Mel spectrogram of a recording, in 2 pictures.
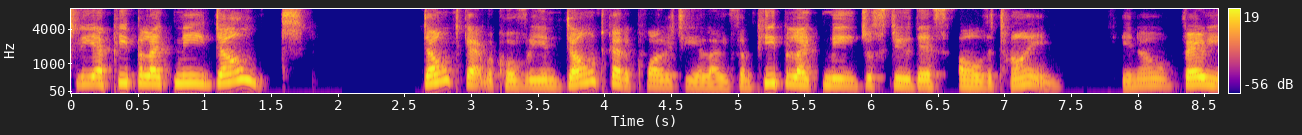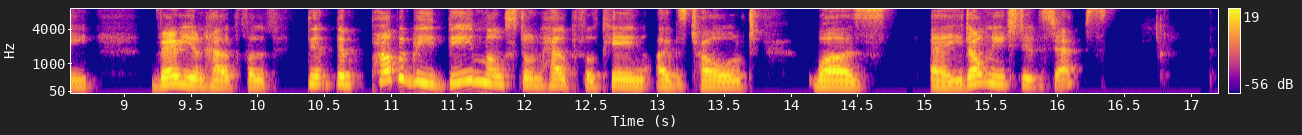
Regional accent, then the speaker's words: Dublin, Leinster, Ireland; Where I was from, I'm from the north side of Dublin, I'm from Cabra

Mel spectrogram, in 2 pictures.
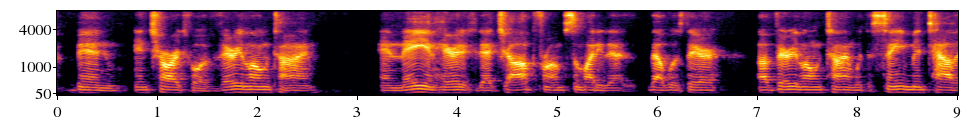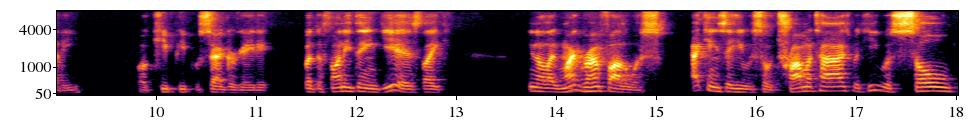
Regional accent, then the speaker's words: right outside Chicago, Indiana, United States; I'm from Indiana, right outside Chicago

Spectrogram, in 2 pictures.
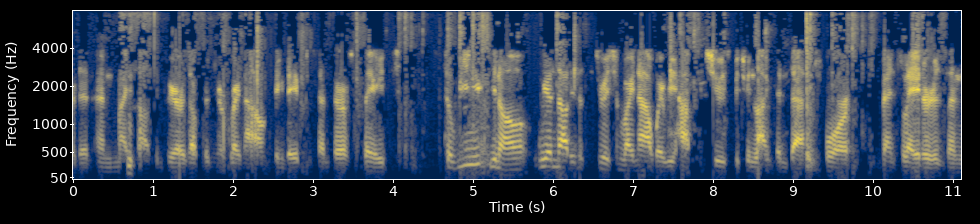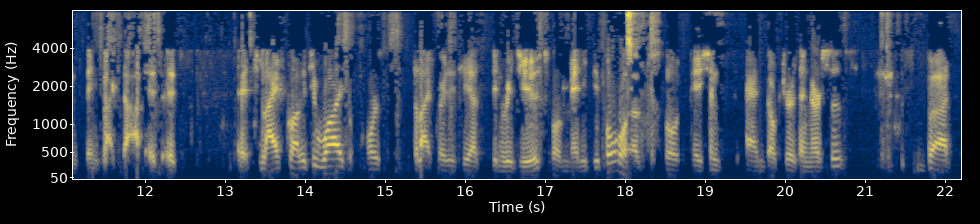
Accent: Fribourg, Switzerland; moved away as an adult; also born or lived in United States; I'm in Switzerland right now, in the town of Fribourg, which is my hometown

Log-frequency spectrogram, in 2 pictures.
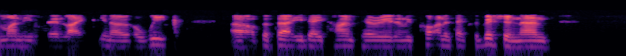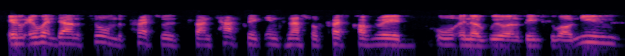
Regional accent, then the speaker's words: London, United Kingdom; we are born and raised in Southall.

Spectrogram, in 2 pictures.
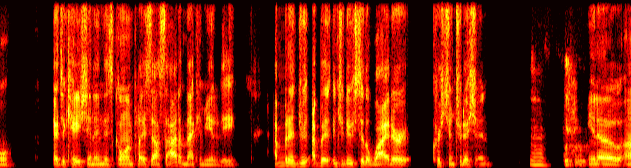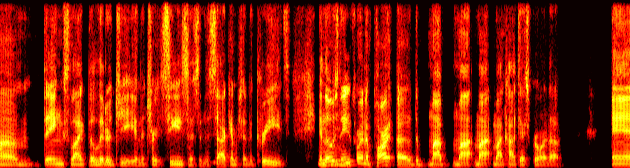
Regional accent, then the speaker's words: the American South, United States; moved away; I grew up in the Black church. And like I said, in the African-American, Black Southern African-American context

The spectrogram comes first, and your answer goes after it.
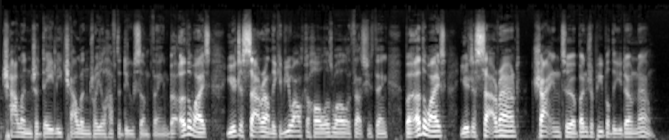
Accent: United Kingdom; now in United States; I have to be the only British person

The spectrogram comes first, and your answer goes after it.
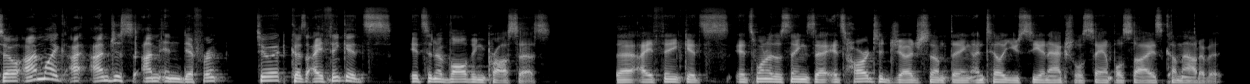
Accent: Oklahoma, United States; I come from Oklahoma

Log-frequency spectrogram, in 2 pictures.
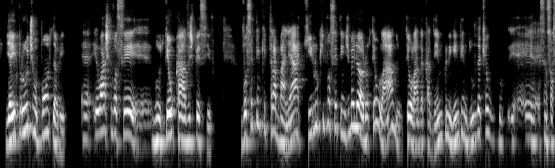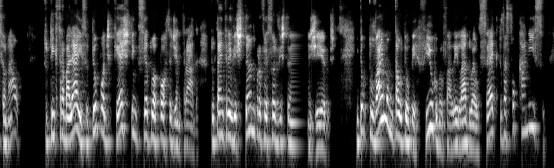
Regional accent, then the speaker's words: Brazil; sou brasileiro.

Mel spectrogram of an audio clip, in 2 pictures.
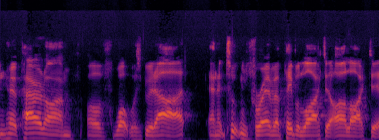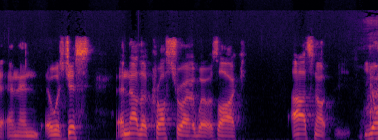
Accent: Italy; now in Fremantle, Australia; I grew up in Italy

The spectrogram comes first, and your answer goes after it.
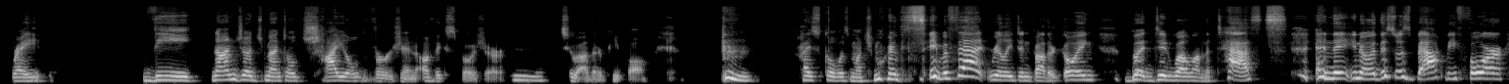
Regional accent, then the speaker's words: Chicago, Illinois, United States; I grew up in Chicago in the 70s and in the 80s in the public

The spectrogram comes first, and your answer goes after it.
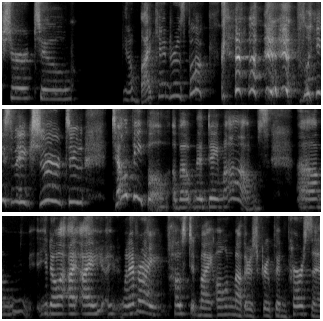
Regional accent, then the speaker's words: Canada; also born or lived in Poland; I was born in Poland and came to Canada as an immigrant family, and I was only 2 years old

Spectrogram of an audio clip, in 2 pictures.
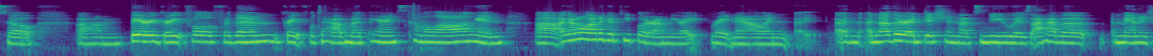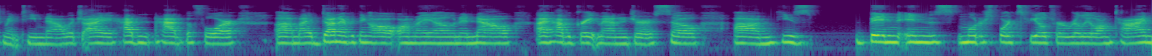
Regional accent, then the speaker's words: Canada; Being Canadian

